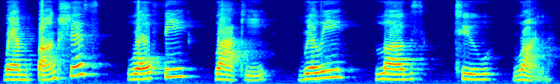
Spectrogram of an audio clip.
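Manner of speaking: very slow, drawn-out twister; slow choral reading; really slowly. Shown as a demonstration. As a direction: stretch every word out for the class. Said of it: "we'll go really slowly together".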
